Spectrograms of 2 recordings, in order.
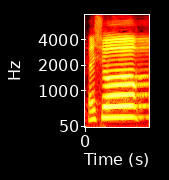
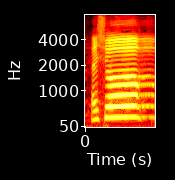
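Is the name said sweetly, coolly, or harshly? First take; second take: coolly; coolly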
